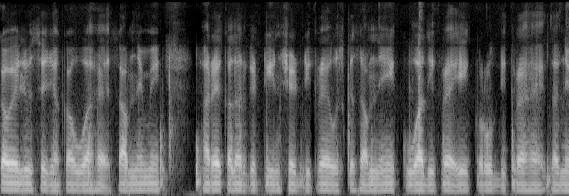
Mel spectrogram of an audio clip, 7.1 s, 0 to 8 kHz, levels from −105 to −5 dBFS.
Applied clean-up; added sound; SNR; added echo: neural mask model Resemble Enhance denoiser.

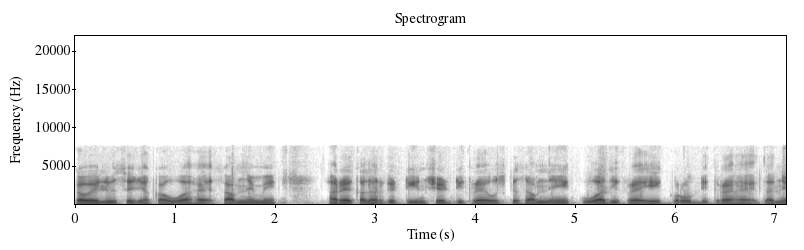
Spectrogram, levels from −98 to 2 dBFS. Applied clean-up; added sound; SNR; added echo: neural separator model SepFormer DNS4.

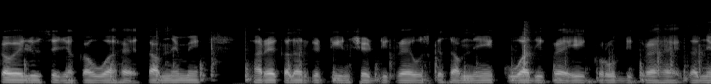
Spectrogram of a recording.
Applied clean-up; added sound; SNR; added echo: classical method Wiener filter.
